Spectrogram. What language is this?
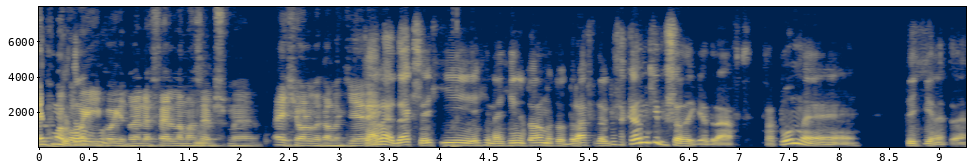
Greek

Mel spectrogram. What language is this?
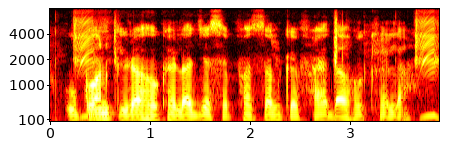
Bhojpuri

